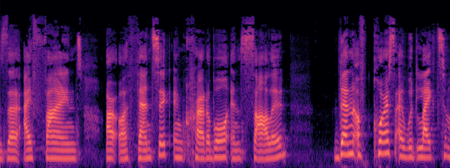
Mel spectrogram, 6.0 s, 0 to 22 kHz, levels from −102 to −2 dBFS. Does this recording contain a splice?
no; 0 cuts

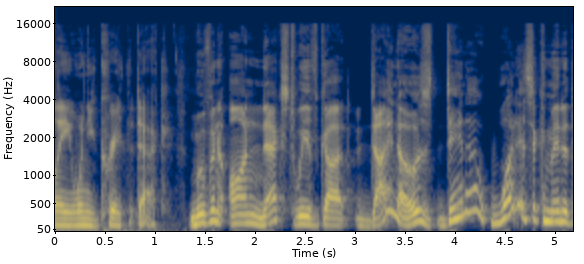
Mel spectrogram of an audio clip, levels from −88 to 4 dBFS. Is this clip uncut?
yes; 0 cuts

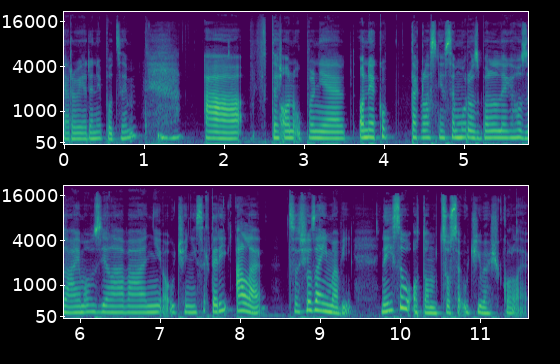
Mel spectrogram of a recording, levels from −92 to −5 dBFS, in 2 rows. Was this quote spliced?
yes; 6 cuts; at 2.3 s, 2.7 s, 3.6 s, 4.5 s, 7.5 s, 8.8 s

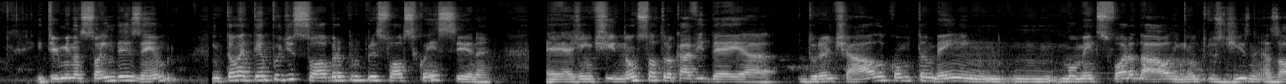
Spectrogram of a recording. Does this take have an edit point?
no; 0 cuts

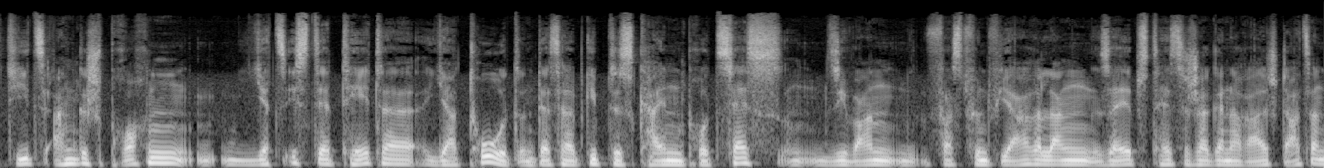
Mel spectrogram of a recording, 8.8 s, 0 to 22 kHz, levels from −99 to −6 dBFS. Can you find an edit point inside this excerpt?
no; 0 cuts

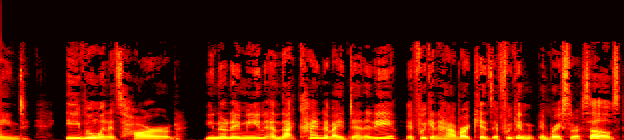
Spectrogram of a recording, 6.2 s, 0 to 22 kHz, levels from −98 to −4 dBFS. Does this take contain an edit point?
yes; 1 cut; at 4.0 s

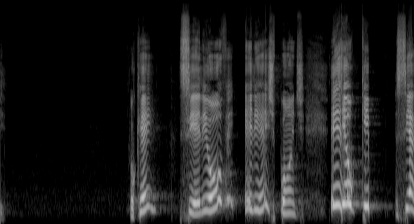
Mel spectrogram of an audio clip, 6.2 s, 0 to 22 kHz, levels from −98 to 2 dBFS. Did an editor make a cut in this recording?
yes; 1 cut; at 5.1 s

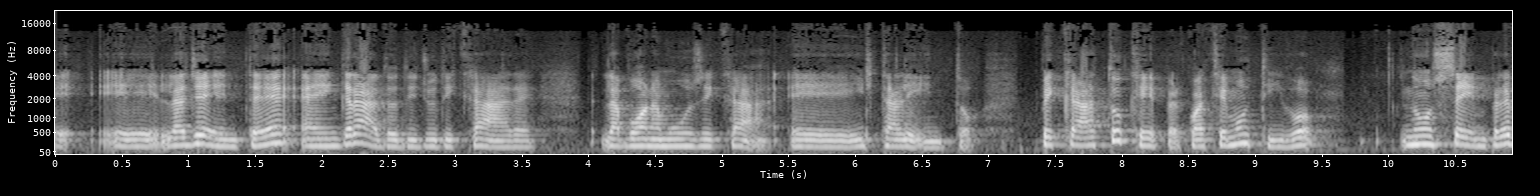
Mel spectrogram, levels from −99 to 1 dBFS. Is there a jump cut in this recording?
no; 0 cuts

